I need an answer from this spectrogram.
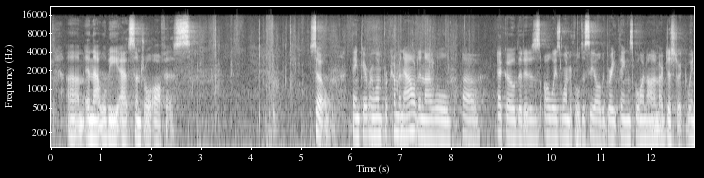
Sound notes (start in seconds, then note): none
